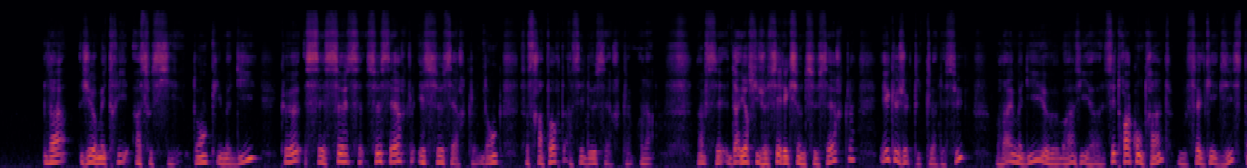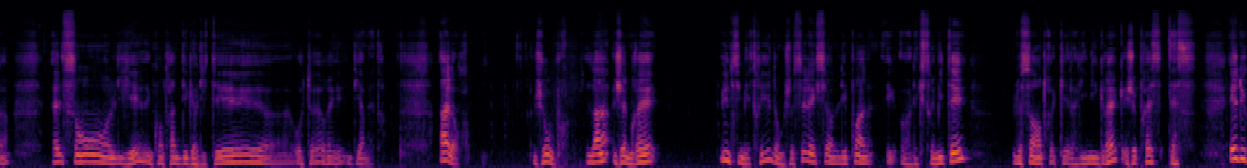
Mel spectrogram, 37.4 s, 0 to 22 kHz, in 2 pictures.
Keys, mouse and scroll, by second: 1.6 click, 9.7 click, 11.4 click, 14.0 click, 24.3 click, 26.0 click, 27.0 right click, 29.4 click, 31.3 click, 34.5 click, 36.2 s.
